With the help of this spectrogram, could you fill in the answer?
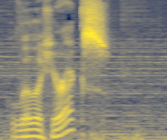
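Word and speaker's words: Lilihierax: shuttles coming and going i believe it is lillahir x is the correct pronunciation for him i have to go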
